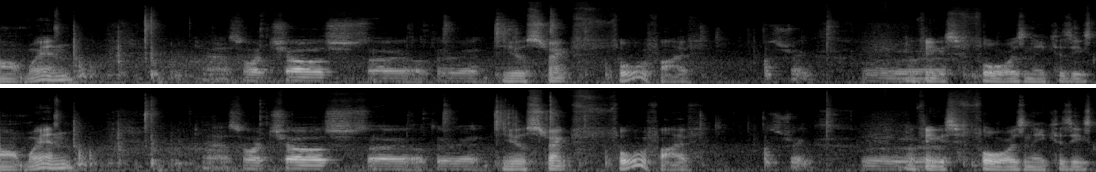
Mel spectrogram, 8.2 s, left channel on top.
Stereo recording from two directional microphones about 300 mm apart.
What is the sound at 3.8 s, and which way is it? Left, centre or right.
Speech, centre.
